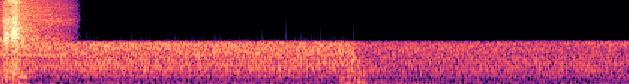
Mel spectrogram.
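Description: Compressed-air jet hissing steadily, muffled, with its high end cut off. A soft low thump comes about two and a half seconds in, after which the hiss is a little quieter.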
